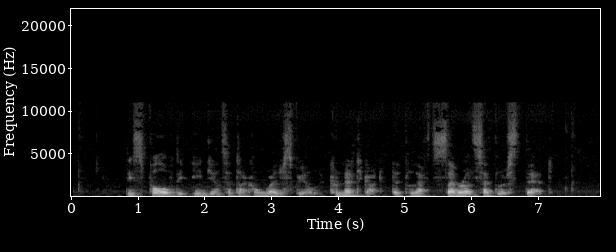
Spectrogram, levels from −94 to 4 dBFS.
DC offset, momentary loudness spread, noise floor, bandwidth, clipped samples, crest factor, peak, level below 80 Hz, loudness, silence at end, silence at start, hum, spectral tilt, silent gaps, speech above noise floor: under 0.1%; 17 LU; -78 dBFS; 11.5 kHz; under 0.1%; 20 dB; -14 dBFS; -80 dBFS; -35 LUFS; 0.85 s; 0.85 s; none; -6.5 dB/octave; none; 43 dB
